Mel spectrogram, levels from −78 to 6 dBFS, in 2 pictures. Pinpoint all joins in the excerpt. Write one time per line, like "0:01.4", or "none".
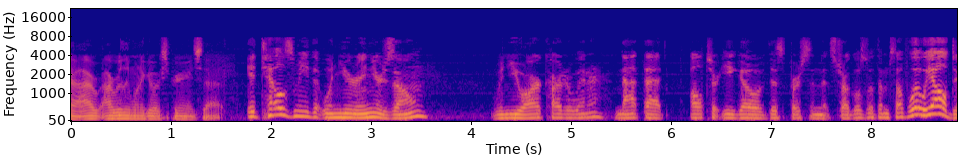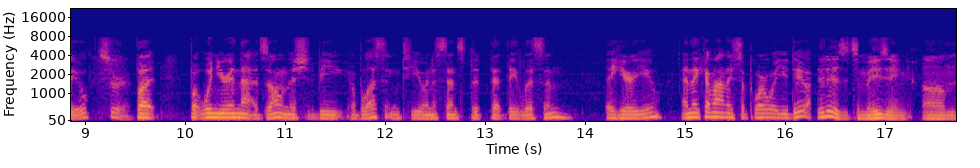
0:13.0
0:14.9
0:16.2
